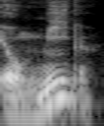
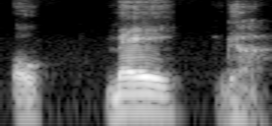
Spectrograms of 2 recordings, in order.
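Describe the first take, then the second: First: The middle vowel sounds like 'ee'. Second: The middle vowel sounds like 'ay'. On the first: The speaker calls it wrong. "You don't say Omega" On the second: The speaker calls it right. "You say Omega. ... The E is A"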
